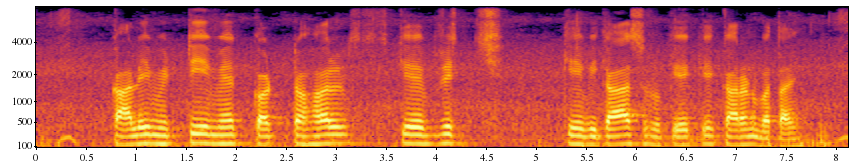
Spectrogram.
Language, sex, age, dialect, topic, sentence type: Bhojpuri, male, 18-24, Western, agriculture, question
